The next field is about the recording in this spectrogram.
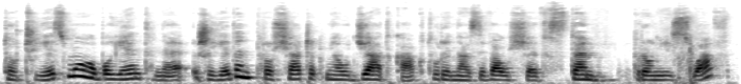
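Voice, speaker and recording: A woman reading a bedtime story aloud in a lively, expressive storytelling manner. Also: lowish voice, measured pace.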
